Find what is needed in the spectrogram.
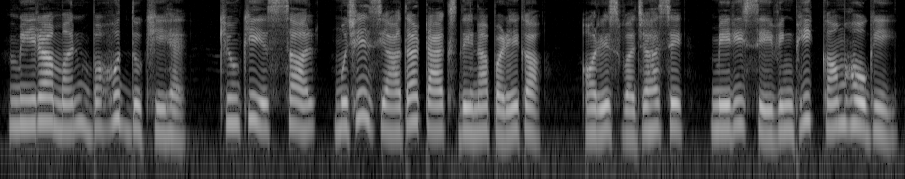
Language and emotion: Hindi, sad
